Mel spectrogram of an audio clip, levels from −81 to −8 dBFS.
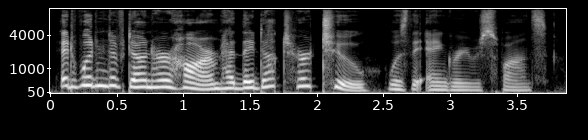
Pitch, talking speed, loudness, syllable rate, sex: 210 Hz, 230 wpm, -17 LUFS, 5.4 syllables/s, female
